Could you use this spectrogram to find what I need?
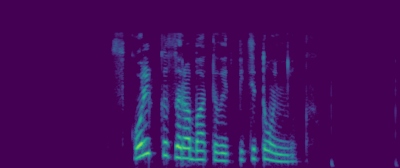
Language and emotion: Russian, positive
